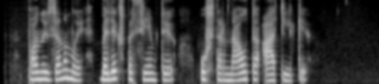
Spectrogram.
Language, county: Lithuanian, Vilnius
